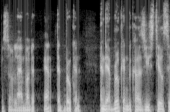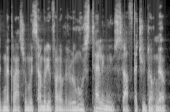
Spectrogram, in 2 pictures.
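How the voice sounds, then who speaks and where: Deep-voiced Kenyan man, emphatic. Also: fast talker. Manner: animated, emphatic storytelling. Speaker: guest. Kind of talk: fireside interview. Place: live meetup venue.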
